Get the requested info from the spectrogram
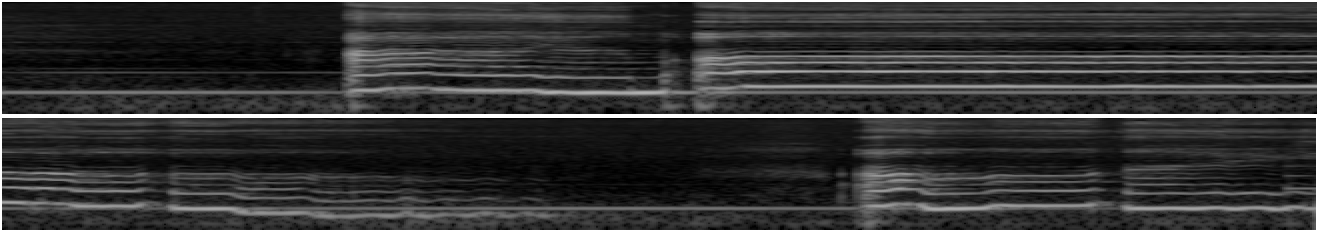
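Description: A woman's voice singing long, sustained notes over a steady drone tone from a soft new-age instrumental. About two seconds in the voice enters, holds one note for some three seconds, then slides down with vibrato, and a shorter phrase follows near the end.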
